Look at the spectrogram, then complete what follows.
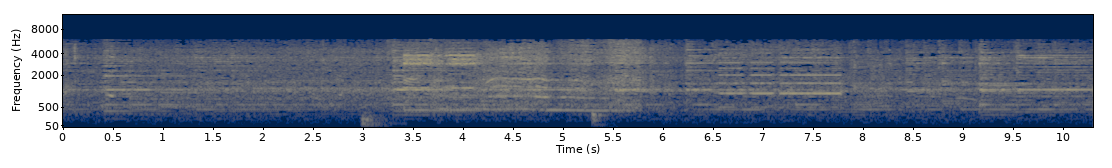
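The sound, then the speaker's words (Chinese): Dense city traffic in Kolkata, India, with buses, taxis and electric vehicles packed bumper to bumper and car horns honking almost nonstop, several overlapping tones blaring over a steady rumble of engines, with a couple of brief low thumps and no talking. “市区道路上，公车、计程车、电动车，一台紧紧贴着一台，奋力向前行。喇叭声震天尬响，大辣辣的向世人宣告，拥有1300万人的加尔各答大城，每天都是这么朝气的活着。”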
